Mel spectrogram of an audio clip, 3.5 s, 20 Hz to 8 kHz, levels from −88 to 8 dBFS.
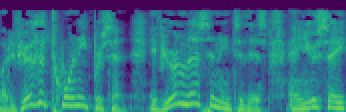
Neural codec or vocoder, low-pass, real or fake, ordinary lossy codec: none; 7.2 kHz; real; MP3, 24 kbps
